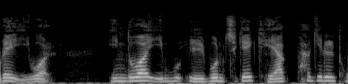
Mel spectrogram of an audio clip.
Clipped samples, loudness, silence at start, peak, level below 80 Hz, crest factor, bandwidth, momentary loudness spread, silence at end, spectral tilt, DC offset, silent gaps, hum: under 0.1%; -26 LUFS; 0 s; -6 dBFS; -54 dBFS; 20 dB; 11 kHz; 10 LU; 0 s; -6.5 dB/octave; under 0.1%; none; none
